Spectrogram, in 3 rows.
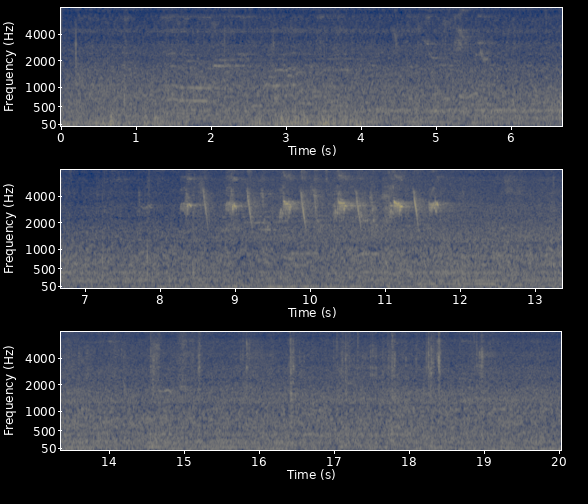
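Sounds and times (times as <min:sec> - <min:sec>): small bird chirping: 0:07.8 - 0:11.9.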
